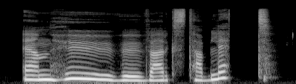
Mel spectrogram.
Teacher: try to stress the first and last syllable clearly. The first stressed syllable carries a long U sound, and the word ends with a long T sound.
